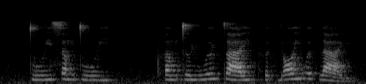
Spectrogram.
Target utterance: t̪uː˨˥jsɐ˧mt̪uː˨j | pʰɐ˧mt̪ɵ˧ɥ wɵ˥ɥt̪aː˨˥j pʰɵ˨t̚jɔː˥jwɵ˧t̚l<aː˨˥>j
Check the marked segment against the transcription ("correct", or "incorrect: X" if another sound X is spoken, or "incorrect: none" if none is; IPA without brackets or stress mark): incorrect: aː˨˩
